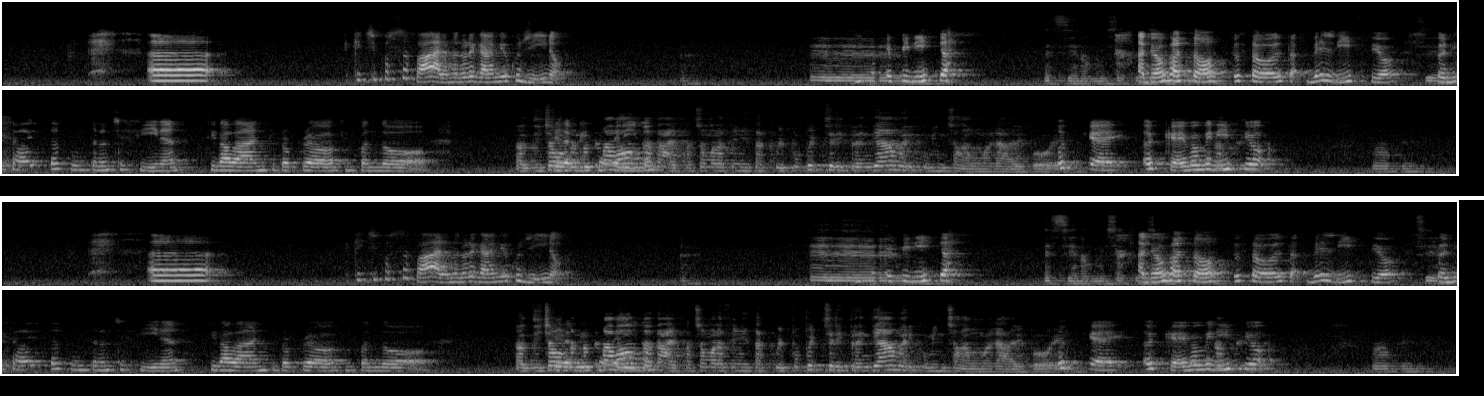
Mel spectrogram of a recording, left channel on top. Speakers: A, on the left; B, on the right.
A: <laughs> Eh, E Che ci posso fare? Me lo regala mio cugino.
B: Eh, ehm,
A: Mi sa che è finita. <laughs>
B: eh sì, no, mi sa che
A: Abbiamo
B: sì.
A: fatto otto stavolta. Bellissimo.
B: Sì.
A: Però di solito appunto non c'è fine. Si va avanti proprio fin quando
B: No, diciamo
A: si esaurisce
B: per la prima
A: la
B: volta,
A: rima.
B: dai, facciamola finita qui, poi, poi ci riprendiamo e ricominciamo magari poi.
A: Ok, ok, va benissimo.
B: Va bene, va bene.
